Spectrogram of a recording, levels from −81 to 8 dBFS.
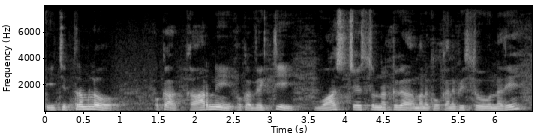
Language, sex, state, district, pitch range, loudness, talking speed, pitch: Telugu, male, Telangana, Mahabubabad, 125-155 Hz, -17 LUFS, 110 wpm, 140 Hz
